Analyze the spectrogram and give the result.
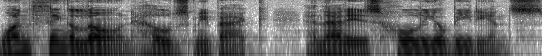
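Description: A man at a fairly slow pace in a solemn tone, very clean recording, silent background. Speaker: priest reading a diary aloud. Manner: earnest, solemn and devout, with intensity building in the pleading, resolute lines.

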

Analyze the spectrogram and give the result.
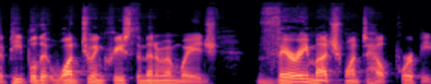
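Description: A man with an American accent speaks at a very fast pace in a bright, sharp tone, recorded dry and close with no echo, very clean and with a silent background. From Oklahoma. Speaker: comedian and author. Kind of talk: casual interview.

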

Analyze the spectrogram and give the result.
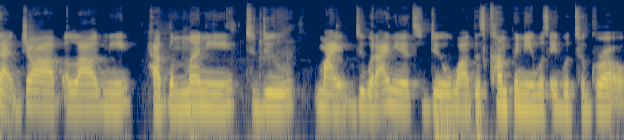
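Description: Here a woman speaks very deep and low, monotone and flat, at a moderate pace. The recording is very clean, with a silent background. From Nigeria. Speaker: beauty entrepreneur. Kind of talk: interview.

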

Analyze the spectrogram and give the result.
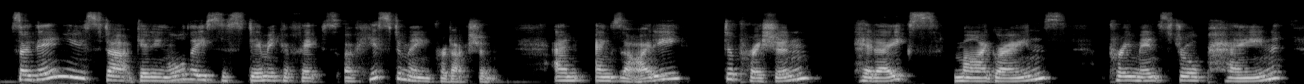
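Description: Delivered at a very slow pace with an Australian accent, the voice swings very widely in pitch while its loudness stays very even, over a very clean recording with a silent background. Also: woman, fairly low pitch for a woman. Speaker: naturopath and health researcher. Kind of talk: expert interview.

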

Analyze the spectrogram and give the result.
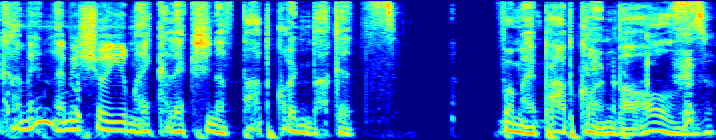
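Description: A man puts on a character voice, talking at a medium pitch and a moderate speed.

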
